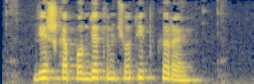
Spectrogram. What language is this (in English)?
Mari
